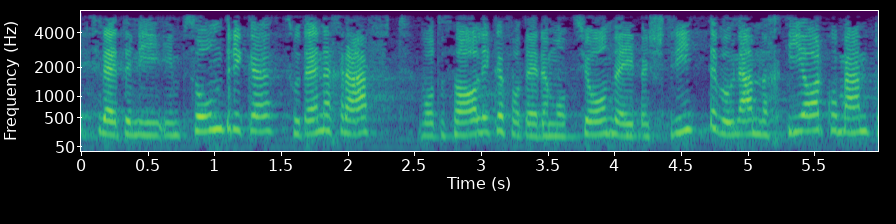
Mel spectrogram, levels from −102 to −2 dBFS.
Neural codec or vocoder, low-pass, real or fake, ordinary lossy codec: vocoder, 24 kHz, 100 mel bands, Vocos; 5.4 kHz; fake; none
